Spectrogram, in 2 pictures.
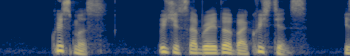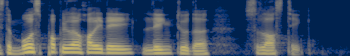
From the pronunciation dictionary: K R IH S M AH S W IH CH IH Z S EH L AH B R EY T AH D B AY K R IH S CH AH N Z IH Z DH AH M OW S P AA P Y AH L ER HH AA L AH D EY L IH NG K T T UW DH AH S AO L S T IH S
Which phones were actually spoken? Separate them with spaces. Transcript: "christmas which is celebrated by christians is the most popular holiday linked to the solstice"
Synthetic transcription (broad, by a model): K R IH S M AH S W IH CH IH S EH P AH R EY T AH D B AY K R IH S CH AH N S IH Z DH AH M OW S P AA P Y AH L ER HH AA L AH D EY L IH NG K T T UW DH AH S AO S T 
